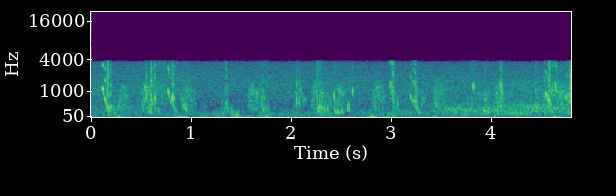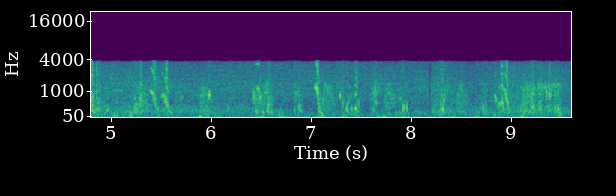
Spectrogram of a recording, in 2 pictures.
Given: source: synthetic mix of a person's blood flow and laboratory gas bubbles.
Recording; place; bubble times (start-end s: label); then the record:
Doppler ultrasound of blood flow; subclavian vein
0.09-0.30 s: bubbles
0.48-0.99 s: bubbles
1.27-1.40 s: bubbles
1.63-1.86 s: bubbles
2.02-2.17 s: bubbles
2.22-2.65 s: bubbles
2.97-3.10 s: bubbles
3.15-3.35 s: bubbles
3.79-3.86 s: bubbles
3.90-4.20 s: bubbles
4.37-5.03 s: bubbles
5.21-5.74 s: bubbles
5.93-6.03 s: bubbles
6.16-6.21 s: bubbles
6.38-6.63 s: bubbles
6.83-6.96 s: bubbles
7.00-7.16 s: bubbles
7.25-7.50 s: bubbles
7.58-7.71 s: bubbles
7.88-8.00 s: bubbles
8.25-8.43 s: bubbles
8.64-9.56 s: bubbles
From the record:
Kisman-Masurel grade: 243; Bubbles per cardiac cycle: several, 3 to 8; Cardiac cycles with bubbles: 100%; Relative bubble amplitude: loud (0.450 to 0.775); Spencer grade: 3 (all of the cardiac periods contain showers or single bubble signals, but not dominating or overriding the cardiac motion signals); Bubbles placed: anywhere in the cardiac cycle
